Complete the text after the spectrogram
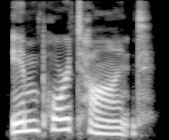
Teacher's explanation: In a word like important, the stress is on the second syllable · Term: word stress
